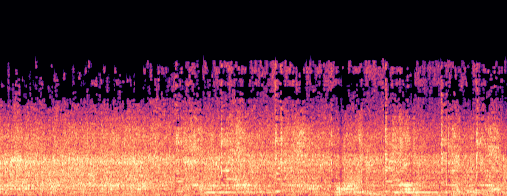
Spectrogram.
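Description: Ginger, garlic and green chilli paste sizzling steadily in hot oil, with a few short scrapes and taps of the spatula against the pan as it is stirred and fried down.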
